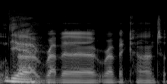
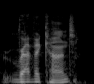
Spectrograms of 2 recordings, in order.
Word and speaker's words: Ravikant: Neville Ravikant or something.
